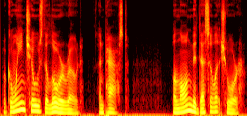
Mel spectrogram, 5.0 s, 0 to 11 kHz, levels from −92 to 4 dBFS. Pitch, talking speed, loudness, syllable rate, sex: 125 Hz, 145 wpm, -16 LUFS, 6.0 syllables/s, male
